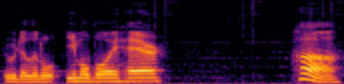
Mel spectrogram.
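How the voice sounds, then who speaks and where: A man's voice: on the high side, flat delivery, takes it slowly, smooth. A man from Montreal, a native French speaker with a Quebec French accent, chats casually in English as he streams a game, rambling and hesitant as he thinks aloud. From Montreal, Canada. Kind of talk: casual live gameplay chat. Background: music.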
